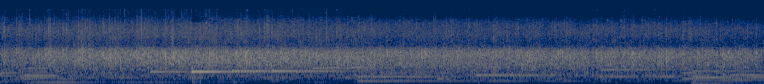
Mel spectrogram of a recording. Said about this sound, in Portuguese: Posso ouvir um amém? Dê um aplauso ao Senhor nesse lugar.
